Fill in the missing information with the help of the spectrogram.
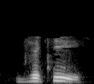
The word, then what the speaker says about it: Jahkeith: No, my first name is spelled J-A-H-K-E-I-T-H. – Oh, wow. How do you pronounce that? Jakeith? – Jakeith.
